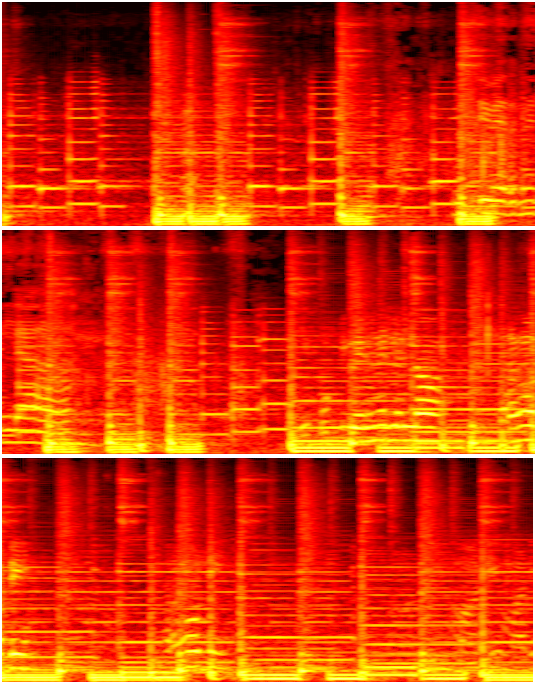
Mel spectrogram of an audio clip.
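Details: Loud guitar-led blues music with a steady beat plays throughout, with some speech mixed in and no animal voice.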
